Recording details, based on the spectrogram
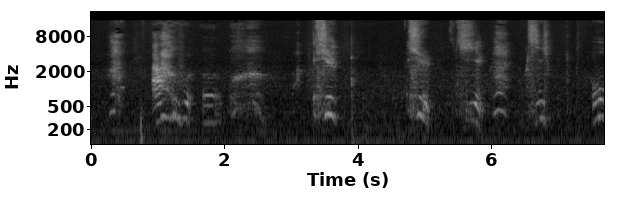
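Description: Short playful sneeze-like bursts mixed with babble and giggles; a toddler imitating sneezes, not real sneezing.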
